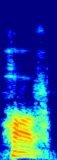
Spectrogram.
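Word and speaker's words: half: give me हाफ देखिए यहां पर एल साइलेंट होता है ना लफ नहीं पढ़ेंगे हाफ क्या पढ़ते हैं हाफ ऐसे हाफ okay give me हाफ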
